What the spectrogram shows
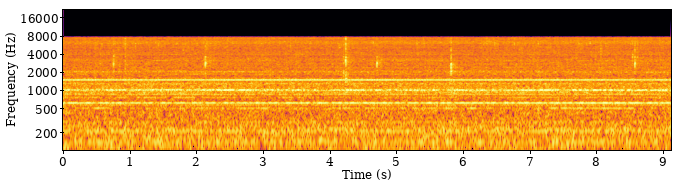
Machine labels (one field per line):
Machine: pump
